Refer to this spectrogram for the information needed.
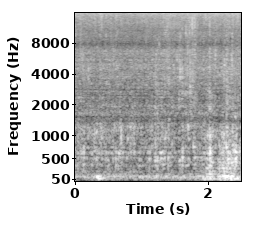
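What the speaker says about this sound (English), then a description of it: "Turn our water on here, get our nifty little cup." Kitchen tap running hot water, a steady close rush filling a cup, with continuous splashing and no voices.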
